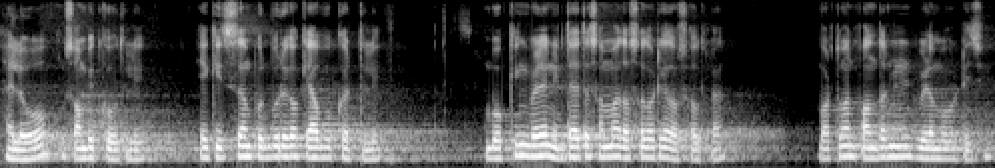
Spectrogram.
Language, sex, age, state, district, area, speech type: Odia, male, 18-30, Odisha, Dhenkanal, urban, spontaneous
